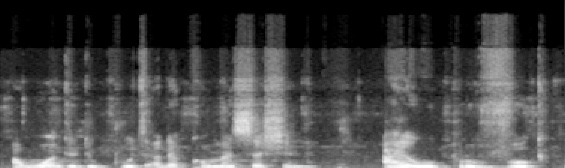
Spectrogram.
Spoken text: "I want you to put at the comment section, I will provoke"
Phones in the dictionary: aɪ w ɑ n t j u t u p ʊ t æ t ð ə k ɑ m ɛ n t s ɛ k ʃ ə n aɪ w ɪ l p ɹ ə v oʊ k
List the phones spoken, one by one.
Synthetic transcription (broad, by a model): aɪ w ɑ n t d t u p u t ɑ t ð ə k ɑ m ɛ n s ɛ ʃ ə n aɪ w ɪ l p ɹ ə v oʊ k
